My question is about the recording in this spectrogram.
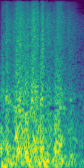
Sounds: Explosion

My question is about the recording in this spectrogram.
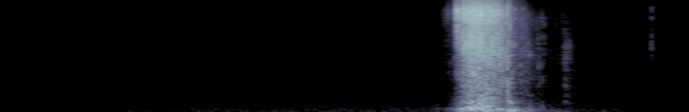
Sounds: Tearing

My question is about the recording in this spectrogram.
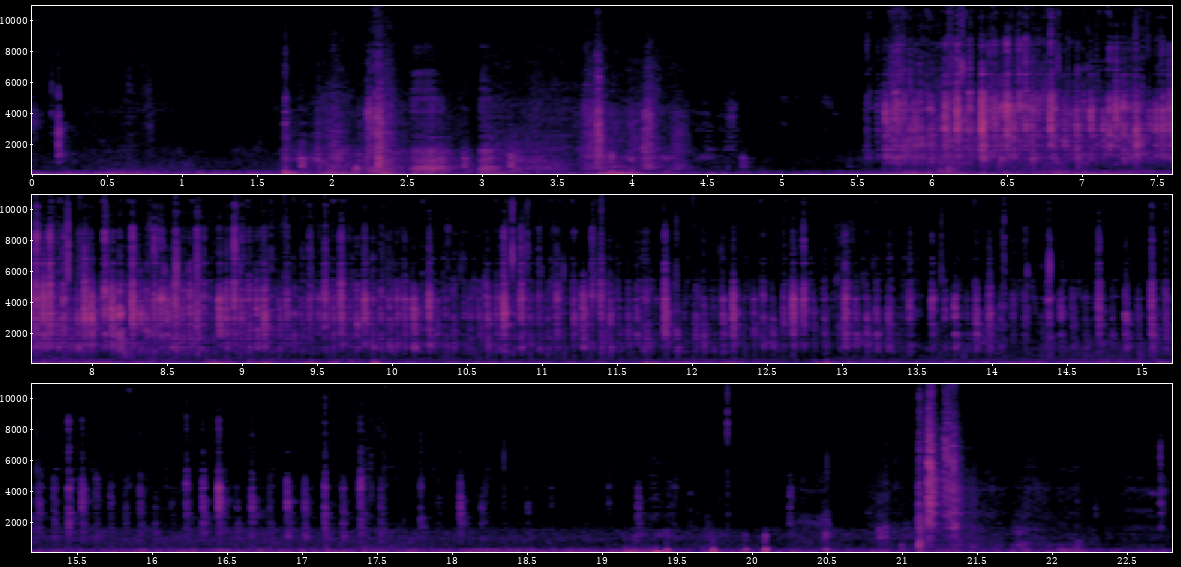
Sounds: Bicycle, Vehicle

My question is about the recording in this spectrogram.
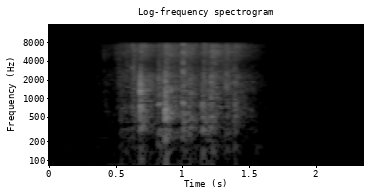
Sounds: Bird, Wild animals, Animal

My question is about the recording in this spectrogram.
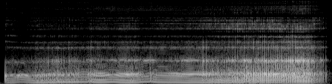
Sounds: eructation

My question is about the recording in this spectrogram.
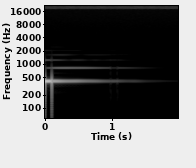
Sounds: Piano, Music, Keyboard (musical), Musical instrument

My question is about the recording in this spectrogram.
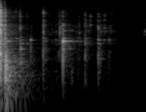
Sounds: Wood

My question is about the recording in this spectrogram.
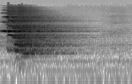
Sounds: Squeak

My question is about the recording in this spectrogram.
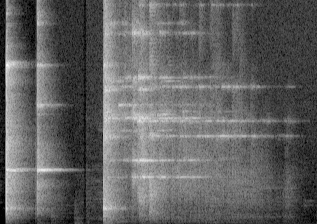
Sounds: Glass, Shatter

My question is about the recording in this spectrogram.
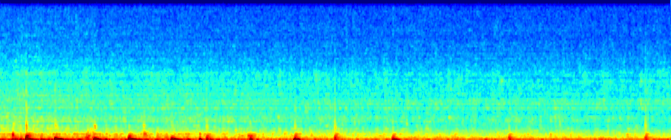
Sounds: Gurgling, Engine, Water

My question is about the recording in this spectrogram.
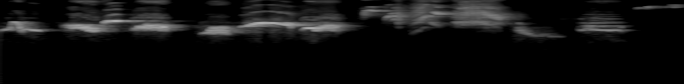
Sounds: Bird, Animal, Wild animals

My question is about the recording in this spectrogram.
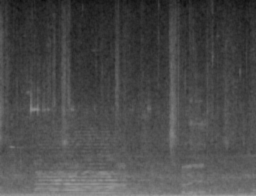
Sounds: Motor vehicle (road), Vehicle, Alarm, car horn, Car

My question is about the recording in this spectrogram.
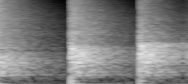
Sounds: Hands, Clapping

